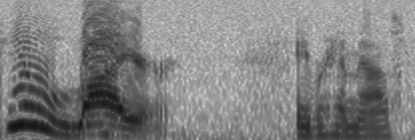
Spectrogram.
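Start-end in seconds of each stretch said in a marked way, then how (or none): 0.0-1.1 loud accusing cry; exclaimed. Acted. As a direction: throw the accusation at him. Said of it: "the high priest exclaimed".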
